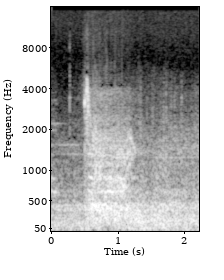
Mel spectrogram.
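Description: A passing freight train crossing the path of a stopped vehicle gives a loud, steady, deep rumble that swells up sharply after a brief lull and keeps roaring without a break.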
